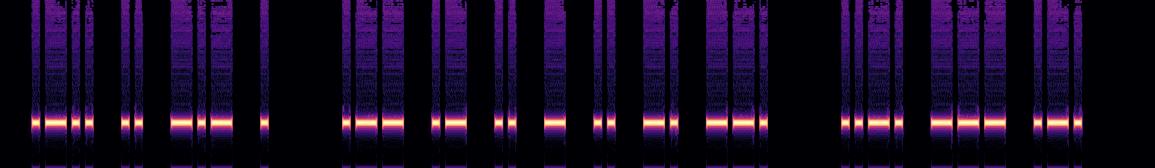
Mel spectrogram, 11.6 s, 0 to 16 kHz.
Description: Morse code, heard as a keyed tone, about 18 wpm, spaced as for 15 wpm, 1000 Hz. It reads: LIKE WAITING FOR
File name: qotdfiles / 15wpm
